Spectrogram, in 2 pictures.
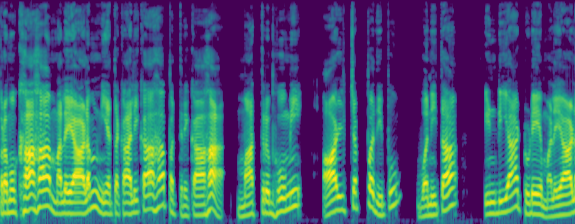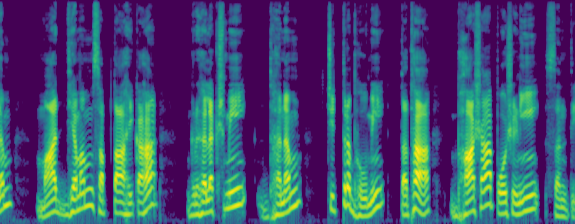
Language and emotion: Sanskrit, neutral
